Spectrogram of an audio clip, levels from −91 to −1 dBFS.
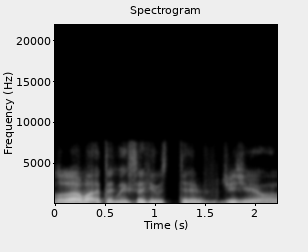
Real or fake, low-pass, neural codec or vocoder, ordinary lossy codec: fake; none; codec, 16 kHz, 1 kbps, X-Codec, HuBERT features, trained on general audio; none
